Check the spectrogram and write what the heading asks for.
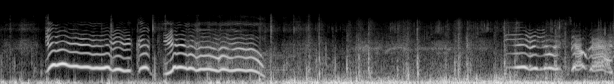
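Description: Horse galloping on a soft, muddy track: a steady run of hoofbeats under a low rumble of wind on the helmet microphone. Over it come two long, high-pitched, slightly falling vocal calls in the first three seconds and a shorter one about five seconds in.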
